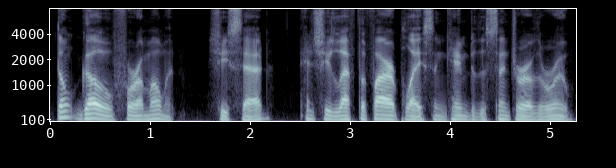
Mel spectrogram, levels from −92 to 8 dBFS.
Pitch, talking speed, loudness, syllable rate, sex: 100 Hz, 230 wpm, -19 LUFS, 5.5 syllables/s, male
